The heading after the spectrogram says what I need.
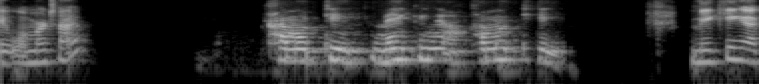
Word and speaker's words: kamutik: And then she also has these other 2 beautiful books, Making a Kamutik. Did I pronounce that right? Yeah. Okay. Kamutik. You want to say it one more time? Kamutik, making a kamutik.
